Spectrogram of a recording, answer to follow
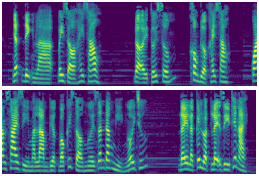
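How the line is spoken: Loud, drunk old man. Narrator (Vietnamese): Khả lão già hơi rượu từ ông tỏa ra nồng nặc, ông ta lớn tiếng

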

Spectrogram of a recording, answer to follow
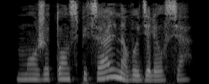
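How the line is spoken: Uncertain. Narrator (Russian): неуверенно произнесла я

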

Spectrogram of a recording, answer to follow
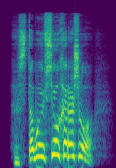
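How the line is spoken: Shout. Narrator (Russian): прокричал Джарри

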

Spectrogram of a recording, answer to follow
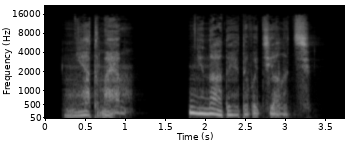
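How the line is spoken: Whispered. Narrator (Russian): мамушка прошептала

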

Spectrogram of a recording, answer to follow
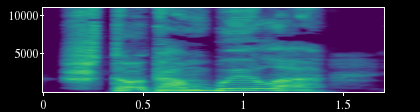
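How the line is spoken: Furious growl. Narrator (Russian): яростно прорычал мне в лицо Леннокс

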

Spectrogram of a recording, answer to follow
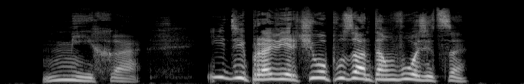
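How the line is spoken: Moaning. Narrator (Russian): простонал спортсмен

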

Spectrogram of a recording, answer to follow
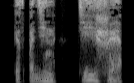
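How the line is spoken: Hissed whisper. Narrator (Russian): прошипел ему на ухо подчиненный

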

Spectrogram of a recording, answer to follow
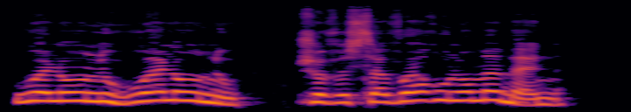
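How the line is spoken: Shouting. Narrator (French): criait-elle

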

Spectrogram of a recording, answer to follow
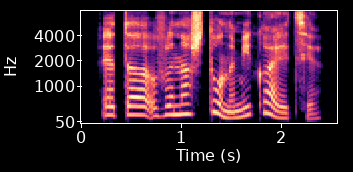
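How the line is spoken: Gloomy question. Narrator (Russian): мрачно уточнила я

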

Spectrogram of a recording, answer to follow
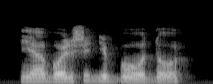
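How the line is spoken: House spirit pleading. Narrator (Russian): взмолился домовой

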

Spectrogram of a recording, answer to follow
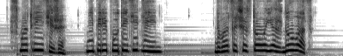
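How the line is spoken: Boy shouting. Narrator (Russian): кричал мальчик

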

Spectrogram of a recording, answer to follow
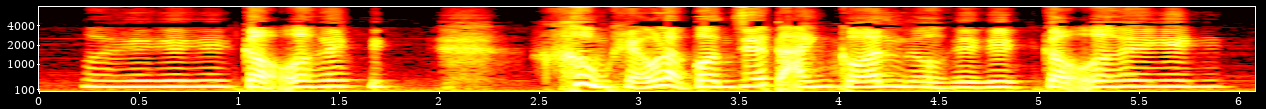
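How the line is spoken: Tearful, whimpering. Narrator (Vietnamese): Long đầu đất mếu máo

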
